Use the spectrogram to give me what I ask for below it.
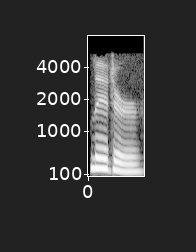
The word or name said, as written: litter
